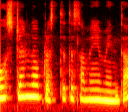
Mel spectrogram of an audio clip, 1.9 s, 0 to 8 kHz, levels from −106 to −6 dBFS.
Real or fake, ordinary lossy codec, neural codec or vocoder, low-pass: real; none; none; none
